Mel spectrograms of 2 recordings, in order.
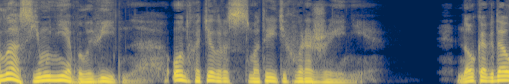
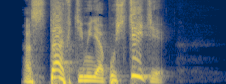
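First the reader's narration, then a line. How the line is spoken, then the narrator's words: Angry loud exclamation. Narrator (Russian): Воскликнула сердито и, как видно, с намерением громко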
